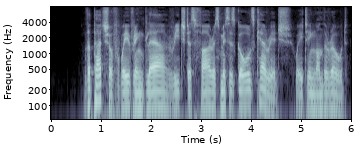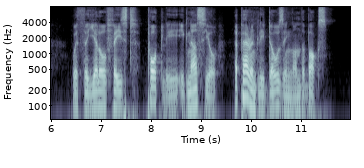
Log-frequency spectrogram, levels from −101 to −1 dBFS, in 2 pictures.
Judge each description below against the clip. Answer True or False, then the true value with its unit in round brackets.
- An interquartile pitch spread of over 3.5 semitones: False (2.5 semitones)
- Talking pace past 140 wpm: False (135 wpm)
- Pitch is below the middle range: True (90 Hz)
